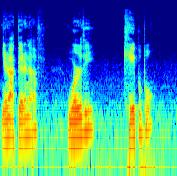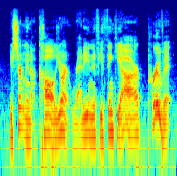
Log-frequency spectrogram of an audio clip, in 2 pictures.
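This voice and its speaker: A man's voice: mid-range voice, animated, normal speed, gravelly, fairly bright tone. A man voicing a snarky, critical adversary spirit, goading and taunting in a sermon retelling. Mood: accusing.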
